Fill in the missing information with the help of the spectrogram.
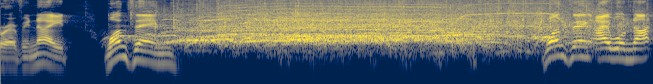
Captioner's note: cheers and applause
